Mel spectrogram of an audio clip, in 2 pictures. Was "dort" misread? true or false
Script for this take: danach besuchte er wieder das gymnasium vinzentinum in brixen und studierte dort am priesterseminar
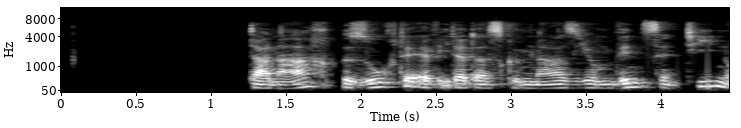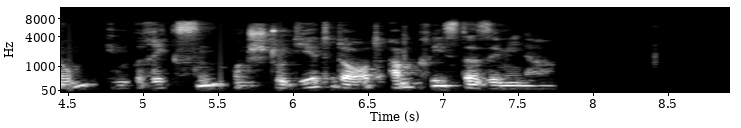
false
